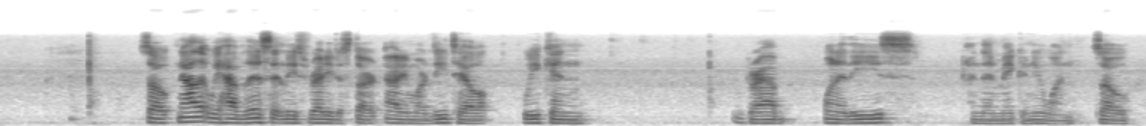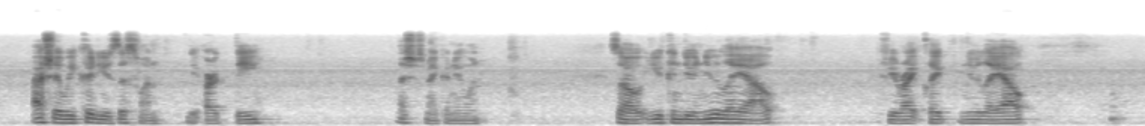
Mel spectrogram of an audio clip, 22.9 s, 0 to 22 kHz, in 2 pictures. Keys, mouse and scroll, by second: 12.6 click, 15.5 right click, 20.9 click.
